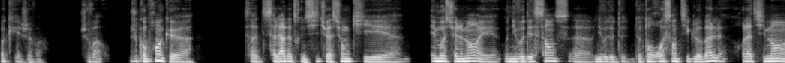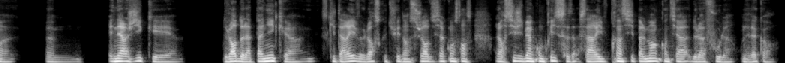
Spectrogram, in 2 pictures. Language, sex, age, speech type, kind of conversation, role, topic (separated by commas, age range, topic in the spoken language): French, male, 40-44, conversation, advice, advisor, Comment décririez-vous votre anxiété sociale lors d’événements ?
